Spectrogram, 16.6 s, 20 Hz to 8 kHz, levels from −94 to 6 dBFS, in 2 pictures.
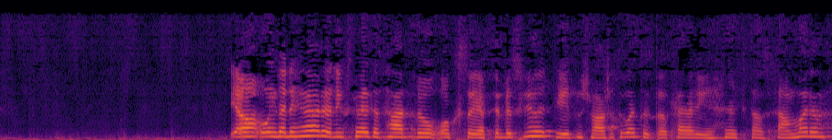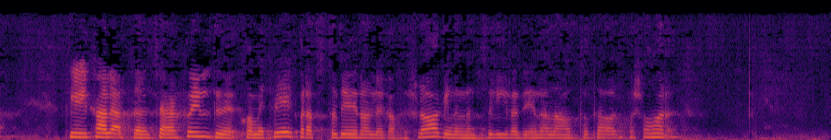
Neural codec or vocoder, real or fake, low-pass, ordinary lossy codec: codec, 16 kHz, 1 kbps, FreqCodec, larger model; fake; 7.2 kHz; MP3, 32 kbps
